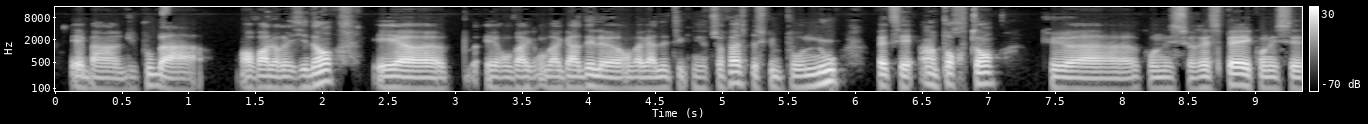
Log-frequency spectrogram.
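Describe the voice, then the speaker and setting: A man explaining his views as a panelist in a conversational, halting way. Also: fairly low pitch, mellow, dry recording, studio quality. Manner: hesitant, halting delivery. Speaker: panelist, building manager.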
